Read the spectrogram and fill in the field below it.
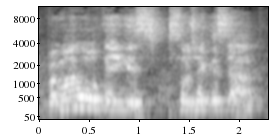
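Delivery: ordinary talk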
